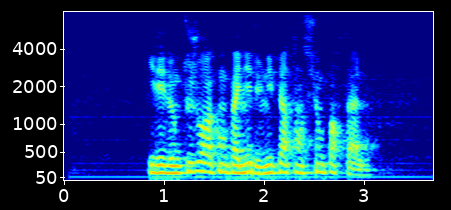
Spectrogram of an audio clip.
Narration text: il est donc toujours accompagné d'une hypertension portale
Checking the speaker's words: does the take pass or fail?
pass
